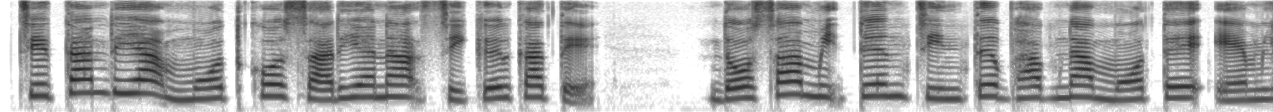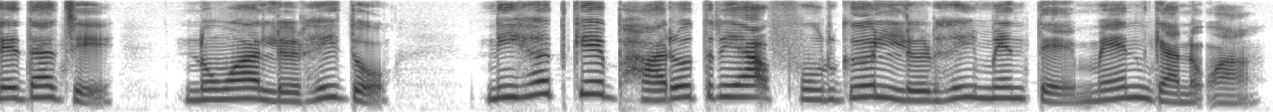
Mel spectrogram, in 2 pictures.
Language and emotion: Santali, neutral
